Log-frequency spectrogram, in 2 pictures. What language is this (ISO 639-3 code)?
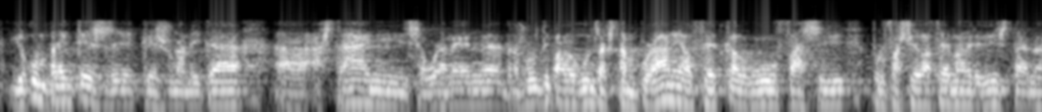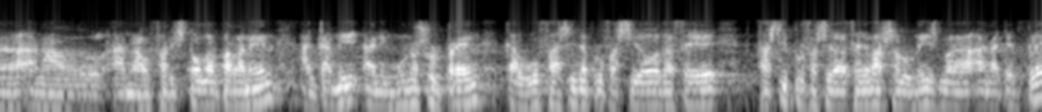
cat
